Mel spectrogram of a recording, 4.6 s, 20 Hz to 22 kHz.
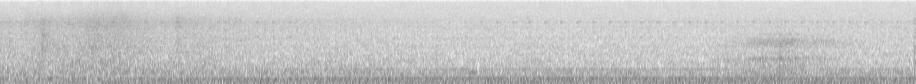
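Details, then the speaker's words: Bosch 16 kW geothermal heat pump with frequency inverter and an extra brine pump for a 212 m deep vertical loop, heard indoors: a soft constant hum with faint steady tones, no rattle or cycling; running quietly and normally. "Here you have the heat pump. It's a Bosch 16 kilowatt heat pump with a frequency inverter, so it can go up and down"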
